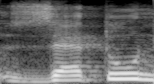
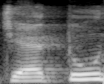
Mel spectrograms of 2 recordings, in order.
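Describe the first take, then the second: First: It is pronounced the Urdu way. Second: It is pronounced the Hindi way. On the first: "Urdu में तो जैतून ही होता है" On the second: "Hindi में अक्सर हम जैतून ही बोलते हैं"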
